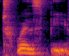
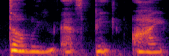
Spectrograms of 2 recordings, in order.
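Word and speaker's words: TWSBI: It was actually my first Twisby fountain pen and I bought it here in Albuquerque and that was when I did not know how to pronounce Twisby. I called it the DWSBI pen.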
